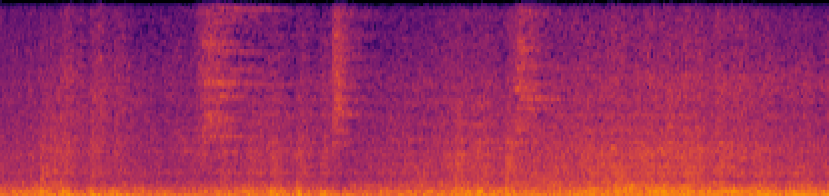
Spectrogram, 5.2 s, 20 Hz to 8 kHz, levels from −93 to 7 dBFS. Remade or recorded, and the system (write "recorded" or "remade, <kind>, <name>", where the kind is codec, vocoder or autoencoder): recorded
